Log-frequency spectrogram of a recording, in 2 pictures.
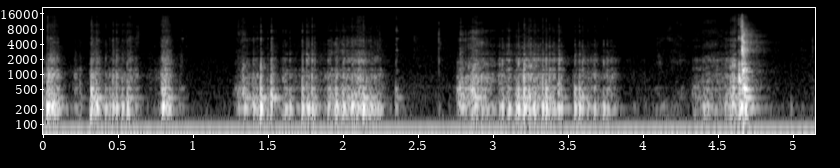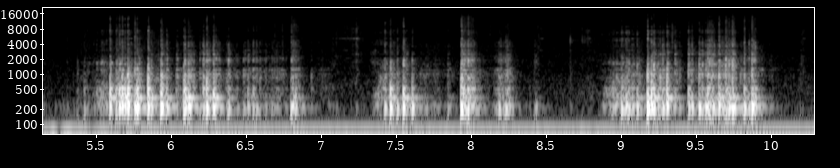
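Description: A metal palette knife scrapes a solid blue popsicle-shaped stick of sidewalk chalk in repeated gritty bursts, with flakes and powder falling onto a plastic mat. The rough scraping sits mostly in the low-mid range, with one sharper, brighter crack partway through and a steady low hum underneath.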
